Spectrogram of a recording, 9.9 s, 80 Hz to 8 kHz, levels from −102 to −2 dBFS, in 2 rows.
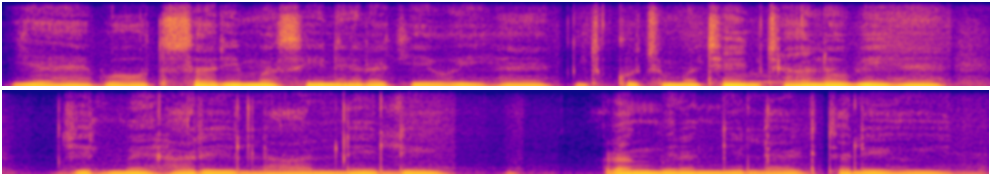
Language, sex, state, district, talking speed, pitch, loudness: Hindi, male, Uttar Pradesh, Jyotiba Phule Nagar, 135 wpm, 100 Hz, -17 LUFS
